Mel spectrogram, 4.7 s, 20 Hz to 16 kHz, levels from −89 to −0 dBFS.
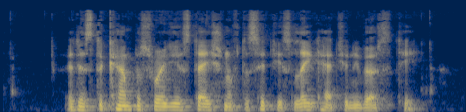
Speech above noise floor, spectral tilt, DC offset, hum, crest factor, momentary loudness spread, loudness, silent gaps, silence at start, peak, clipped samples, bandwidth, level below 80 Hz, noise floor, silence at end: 38 dB; -5 dB/octave; under 0.1%; none; 22 dB; 10 LU; -22 LUFS; none; 0.7 s; -2 dBFS; under 0.1%; 11.5 kHz; -48 dBFS; -59 dBFS; 0.5 s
